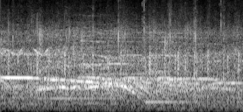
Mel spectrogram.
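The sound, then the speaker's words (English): Audience cheering and applauding at a live show in the Midwest, a dense, continuous wash of clapping and crowd shouts at a steady, loud level throughout. “I don't know if you can hear that, but we're hearing some regional cheers down here.”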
